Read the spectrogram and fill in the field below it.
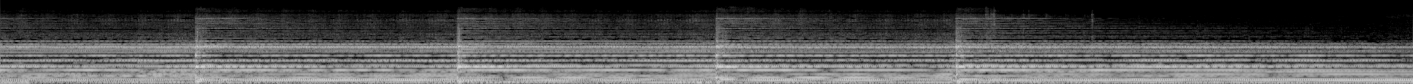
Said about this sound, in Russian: Вот, наконец, и наша стрелка уперлась в цифру 12. Большие часы стали неторопливо отбивать 6 ударов. Бом! Бом!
